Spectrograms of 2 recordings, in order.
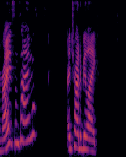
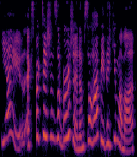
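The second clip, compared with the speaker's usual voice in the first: playful much higher cheer; imitating a delighted fan squeal, much higher; retelling own happy reaction, much higher; mock cheering; 9 semitones higher than usual. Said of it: "And I was like".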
